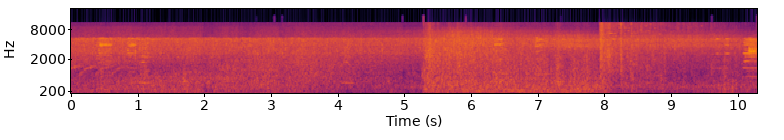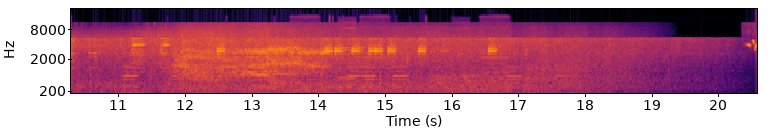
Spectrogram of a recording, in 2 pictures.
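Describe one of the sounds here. Strong wind roars and gusts outdoors.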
